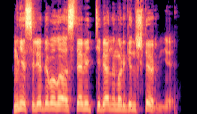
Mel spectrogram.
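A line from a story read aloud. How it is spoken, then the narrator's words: Cyclops snort. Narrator (Russian): хмыкнул циклоп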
